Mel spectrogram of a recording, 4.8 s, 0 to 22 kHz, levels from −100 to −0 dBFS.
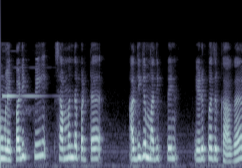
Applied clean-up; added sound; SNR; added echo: none; Piano; 18 dB; none.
